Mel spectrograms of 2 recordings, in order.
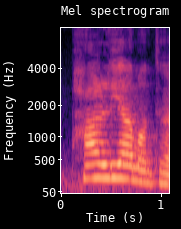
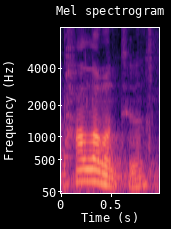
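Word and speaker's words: parliament: 프랑스는 내셔널 어셈블이라 그러고 영국은 파워먼트라고 발음 진짜 팔리아먼트가 아니라 팔라먼트 다이어트는 일본이나 스웨덴인데 나온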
